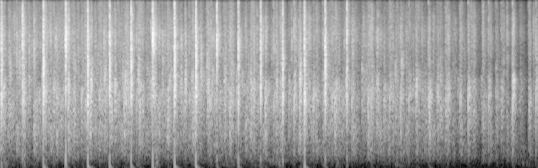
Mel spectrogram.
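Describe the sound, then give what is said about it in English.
An audience at a book forum applauds to thank the speakers, with dense overlapping claps and sharp individual hand strikes standing out, sustained at moderate volume and tapering slightly toward the end; no one speaks. “If you'd join with me for a hand of applause.”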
